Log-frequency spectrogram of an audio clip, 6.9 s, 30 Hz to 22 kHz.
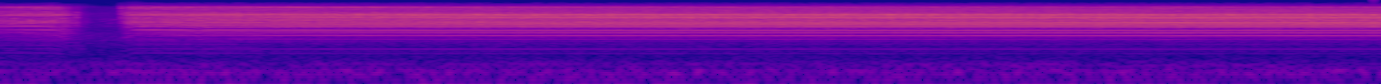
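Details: Old fuel pump from a Honda Civic that sat about 10 years, wired directly to the battery with a hose into a bucket. A constant electric buzz with a bright whine stays level, so the pump runs, though nothing seems to come out.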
